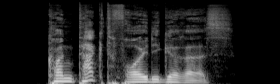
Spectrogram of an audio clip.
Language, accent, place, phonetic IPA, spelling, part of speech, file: German, Germany, Berlin, [kɔnˈtaktˌfʁɔɪ̯dɪɡəʁəs], kontaktfreudigeres, adjective, De-kontaktfreudigeres.ogg
- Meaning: strong/mixed nominative/accusative neuter singular comparative degree of kontaktfreudig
